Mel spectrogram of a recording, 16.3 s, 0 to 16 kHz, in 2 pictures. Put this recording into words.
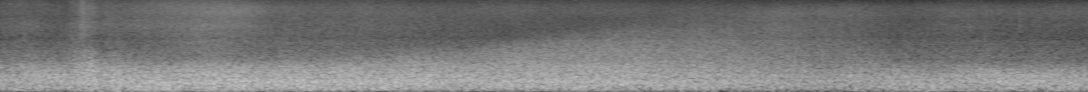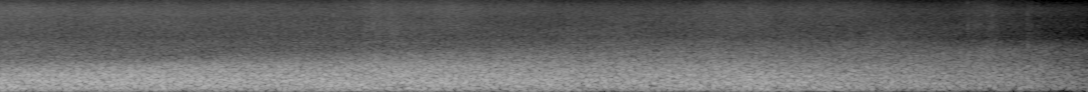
In the beach, Sound of the waves, Very hot weather, Zoom H2n MS+ XY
